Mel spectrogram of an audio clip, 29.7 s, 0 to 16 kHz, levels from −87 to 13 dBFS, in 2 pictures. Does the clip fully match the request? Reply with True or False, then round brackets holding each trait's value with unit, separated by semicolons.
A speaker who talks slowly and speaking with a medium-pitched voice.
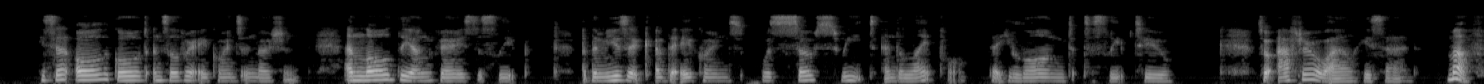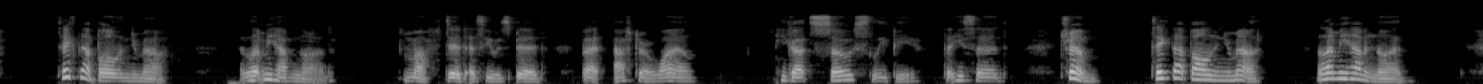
False (170 wpm; 160 Hz)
